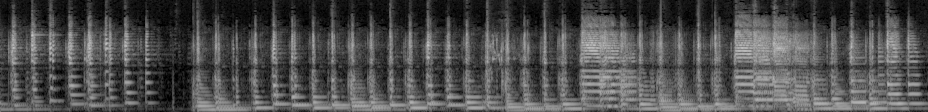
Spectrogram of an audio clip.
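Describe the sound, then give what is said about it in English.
Electric guitar with a tempo-synced delay: a few plucked notes decay at first, then a steady, rhythmic cascade of repeating echoed notes builds into a dense, continuous wash. No one speaks. “if you're using delays and your drummer goes off, your delay is you sound off”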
